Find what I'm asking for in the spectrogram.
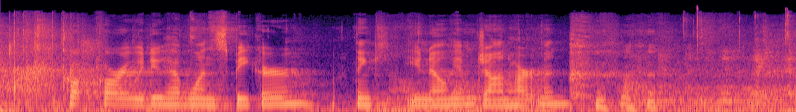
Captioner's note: applause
